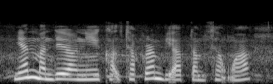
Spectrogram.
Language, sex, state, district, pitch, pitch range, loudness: Garo, female, Meghalaya, West Garo Hills, 235 Hz, 225-265 Hz, -14 LUFS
